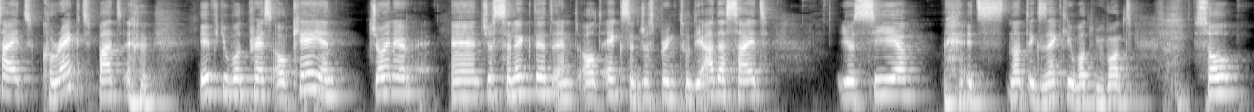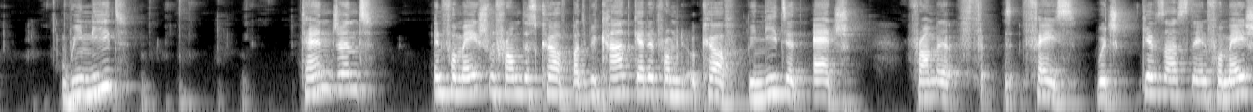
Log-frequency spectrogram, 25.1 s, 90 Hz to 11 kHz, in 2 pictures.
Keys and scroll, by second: 3.0 Tab, 4.2 Tab, 5.4 super+x, 11.8 super+z, 15.6 Escape.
